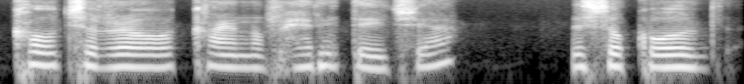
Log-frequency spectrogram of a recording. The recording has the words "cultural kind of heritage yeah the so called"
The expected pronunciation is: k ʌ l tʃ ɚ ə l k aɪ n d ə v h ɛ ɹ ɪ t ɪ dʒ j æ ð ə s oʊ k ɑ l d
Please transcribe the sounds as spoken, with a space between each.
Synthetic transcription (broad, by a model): k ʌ l tʃ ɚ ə l k aɪ n d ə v h ɛ ɹ ɪ t ɪ dʒ j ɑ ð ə s oʊ k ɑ l d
